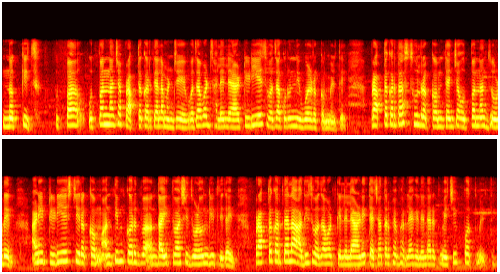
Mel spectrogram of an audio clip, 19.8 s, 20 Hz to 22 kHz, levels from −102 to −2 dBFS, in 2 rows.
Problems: constant background noise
